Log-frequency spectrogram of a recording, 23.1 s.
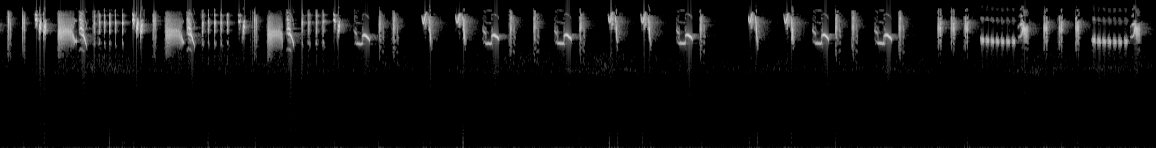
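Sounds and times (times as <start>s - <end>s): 
Acrocephalus dumetorum singing: 0.0s - 7.8s, 8.4s - 10.4s, 11.1s - 14.2s, 15.0s - 18.1s, 18.8s - 22.9s.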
